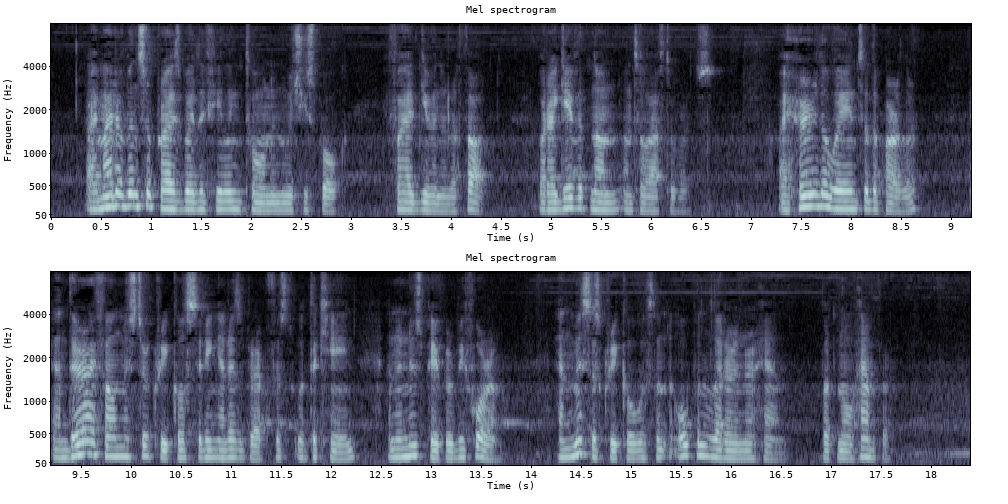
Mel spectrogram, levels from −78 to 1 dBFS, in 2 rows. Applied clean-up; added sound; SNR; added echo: none; none; none; none.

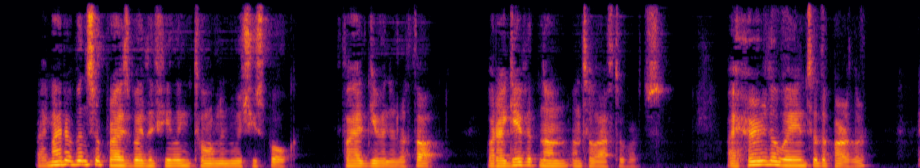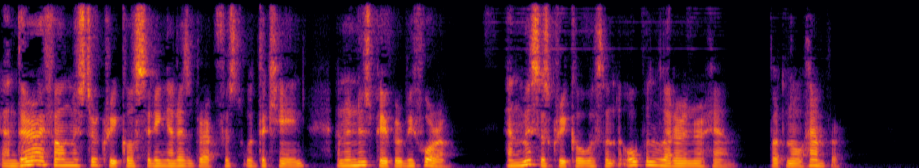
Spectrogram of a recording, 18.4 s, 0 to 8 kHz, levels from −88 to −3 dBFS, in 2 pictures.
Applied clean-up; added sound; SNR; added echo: neural mask model DeepFilterNet 3.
